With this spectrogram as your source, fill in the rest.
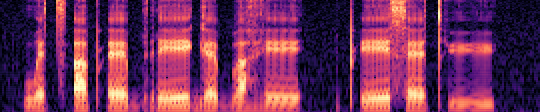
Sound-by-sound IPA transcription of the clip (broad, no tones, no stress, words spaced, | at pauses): wɛt͡sʼapʼɛː breːɡɛː baɦeː | pʼeːsɛː tʼy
